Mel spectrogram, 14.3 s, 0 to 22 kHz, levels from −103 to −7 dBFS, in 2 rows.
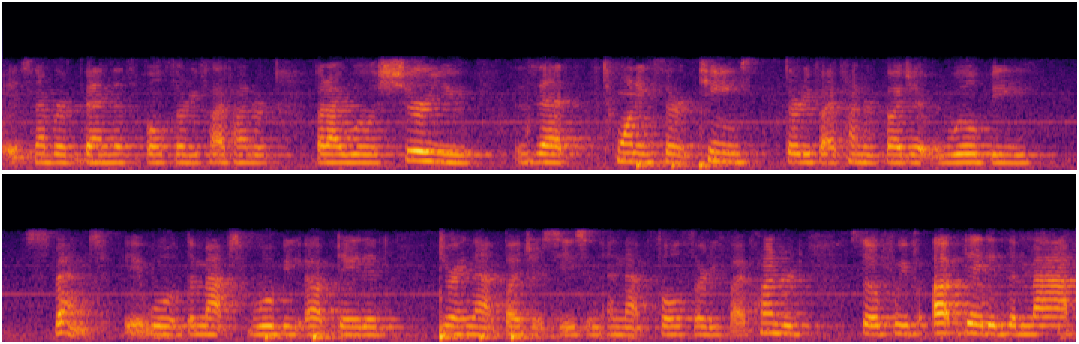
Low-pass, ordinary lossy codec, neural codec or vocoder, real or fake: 5.4 kHz; Opus, 32 kbps; none; real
